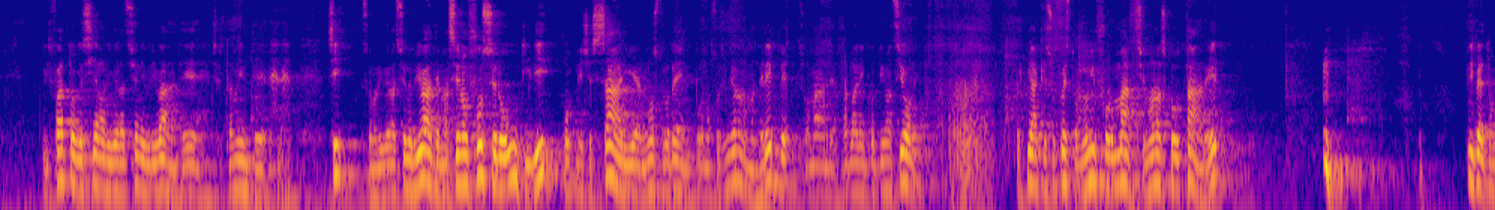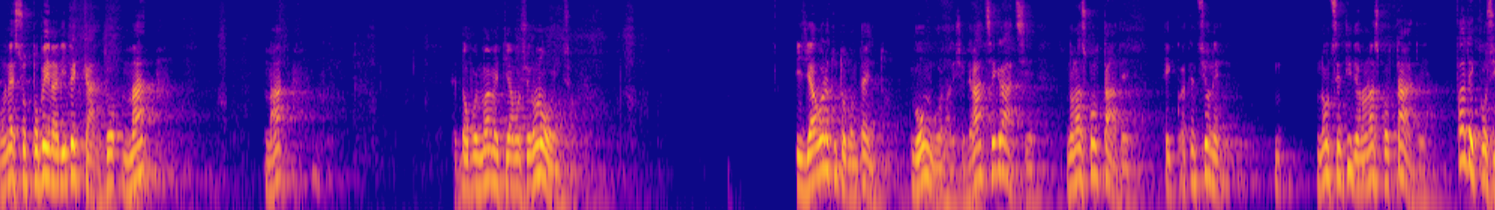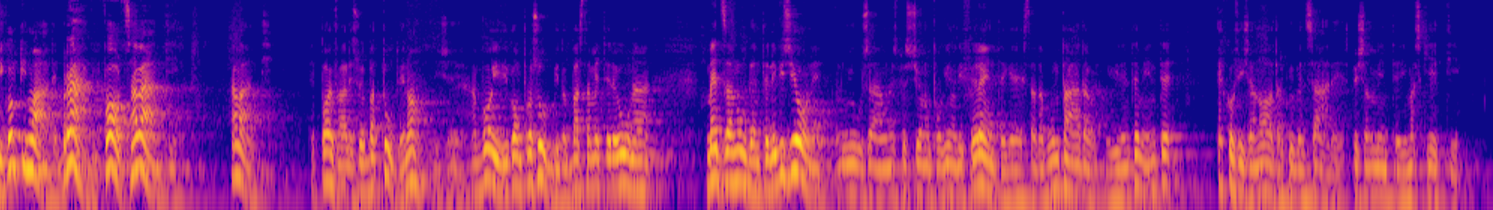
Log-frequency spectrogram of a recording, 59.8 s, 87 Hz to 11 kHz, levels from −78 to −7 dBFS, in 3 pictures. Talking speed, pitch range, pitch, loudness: 120 wpm, 115-170 Hz, 145 Hz, -25 LUFS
